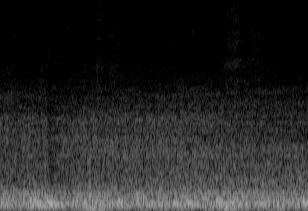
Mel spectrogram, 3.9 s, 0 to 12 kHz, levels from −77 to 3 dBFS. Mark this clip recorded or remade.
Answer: recorded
